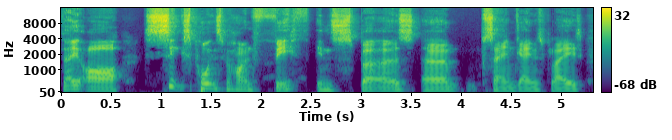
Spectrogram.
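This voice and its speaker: A man's voice: medium pitch, fairly bright tone. A man hosting a casual football preview live stream, chatting loosely and reading out and joking with viewer comments. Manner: chatty, reads out viewer comments, jokey banter. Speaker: football preview show host.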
